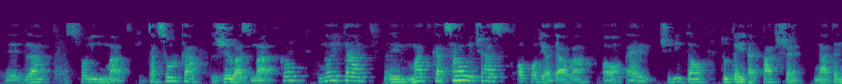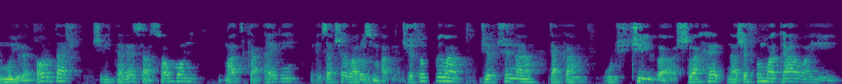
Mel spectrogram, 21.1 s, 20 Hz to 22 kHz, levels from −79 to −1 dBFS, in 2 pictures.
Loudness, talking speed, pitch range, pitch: -24 LUFS, 125 wpm, 120-155 Hz, 135 Hz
